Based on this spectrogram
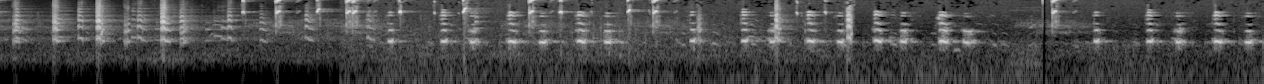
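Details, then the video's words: Coots used as a hunting call: several birds give short, harsh, nasal notes, overlapping in a rapid, uneven clatter of about one or two calls a second. "Coot Bird Call"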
